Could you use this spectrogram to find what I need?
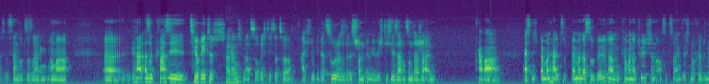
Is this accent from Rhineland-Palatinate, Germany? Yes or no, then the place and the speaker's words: yes; Mainz, Rhineland-Palatinate, Germany; wir kommen ja irgendwie alle aus Mainz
